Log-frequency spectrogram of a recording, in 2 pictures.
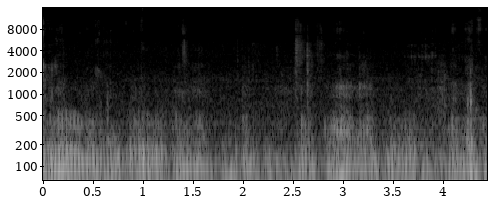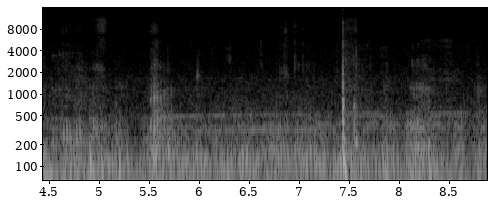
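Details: Pet cats Seokga and Moni being played with indoors and fitted with necklaces before a planned move to a farm; a steady low purring rumble runs throughout, with a few soft clicks and faint tonal lines near the end.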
